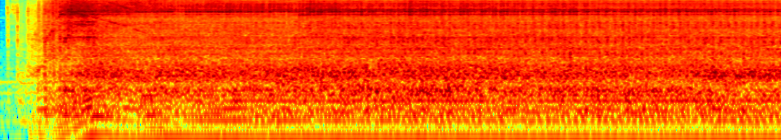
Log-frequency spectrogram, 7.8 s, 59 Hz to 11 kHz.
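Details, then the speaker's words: Harbor Freight Storm Cat 2-cycle generator restarted; fires within a second, then a steady, even buzz with no misses or surging. Runs properly, despite the owner's flywheel key doubts. "So we've established that it will start and run. When it runs, it seems to run properly."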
